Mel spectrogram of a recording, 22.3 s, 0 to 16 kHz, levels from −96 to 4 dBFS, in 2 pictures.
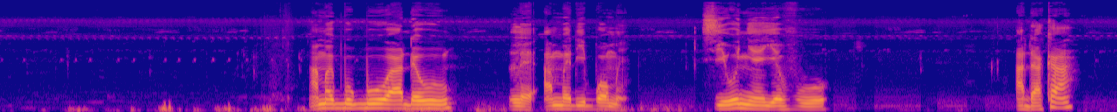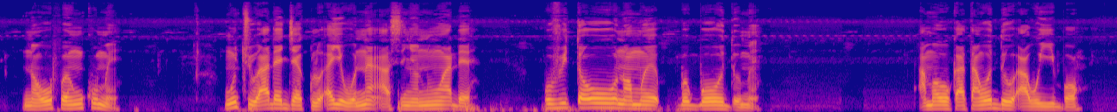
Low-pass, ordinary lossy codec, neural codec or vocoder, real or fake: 14.4 kHz; MP3, 96 kbps; none; real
